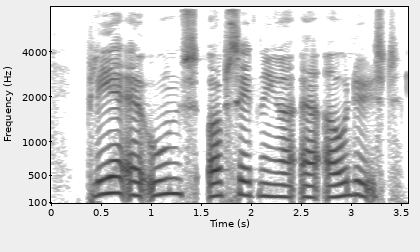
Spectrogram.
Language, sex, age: Danish, female, 69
